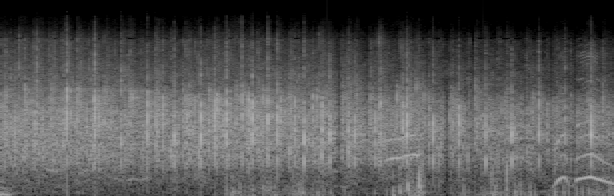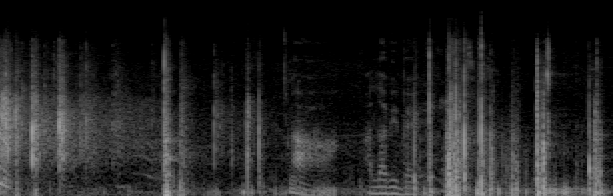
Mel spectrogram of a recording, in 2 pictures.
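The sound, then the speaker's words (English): A church audience applauds to welcome a pastor, with loud, continuous clapping for about six seconds. The applause then drops away and a man starts talking over scattered small noises. “Help me welcome this morning Pastor Corey Youngblood Perea.”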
